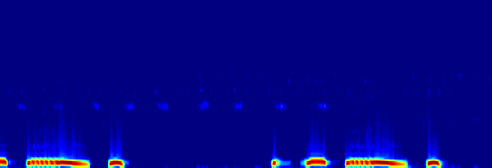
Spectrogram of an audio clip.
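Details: Decoy spotted dove luring wild doves for trapping, repeating a soft cooing phrase twice: a short coo, a long drawn note sliding downward, then a clipped final coo, with a faint high ticking in the background.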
